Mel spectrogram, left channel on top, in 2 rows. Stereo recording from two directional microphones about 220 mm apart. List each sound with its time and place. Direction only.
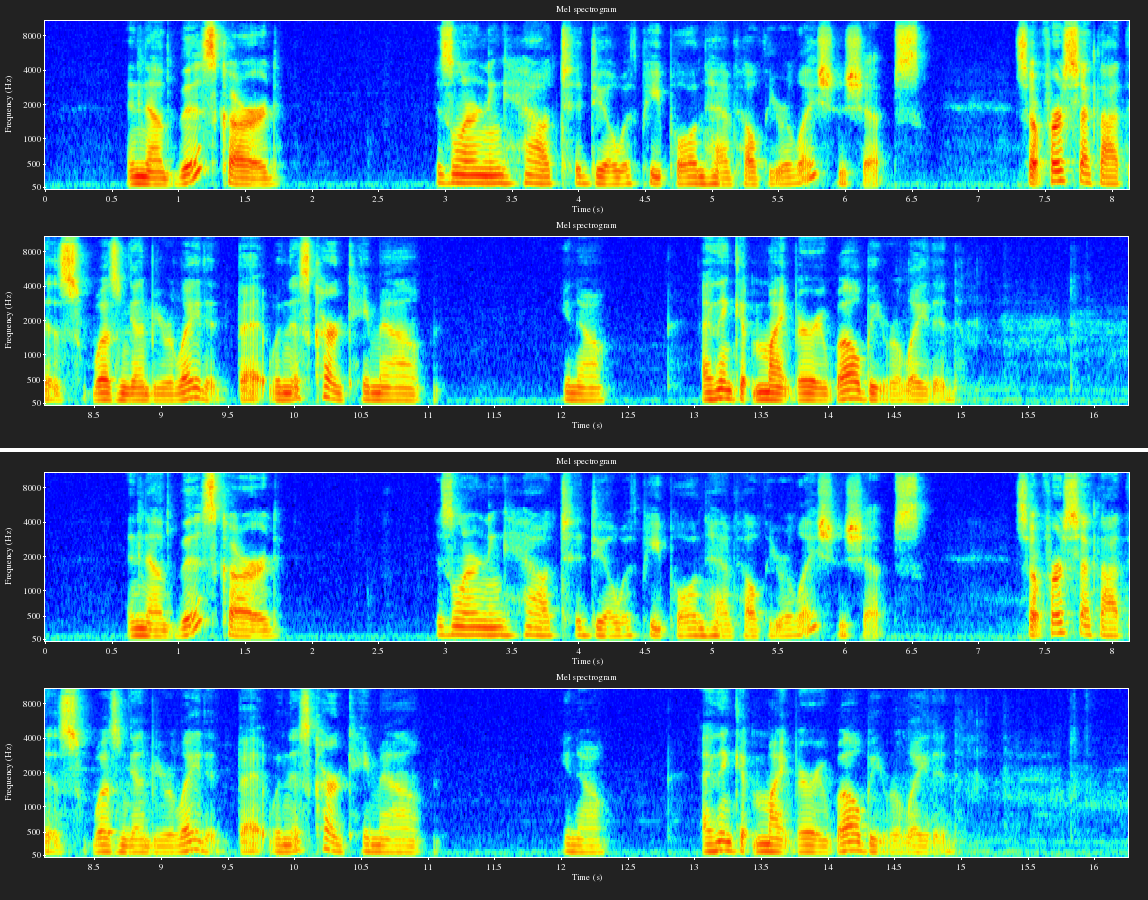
0.6 s speech: 35° left (ahead or behind)
2.9 s speech: 35° left (ahead or behind)
11.9 s speech: 35° left (ahead or behind)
